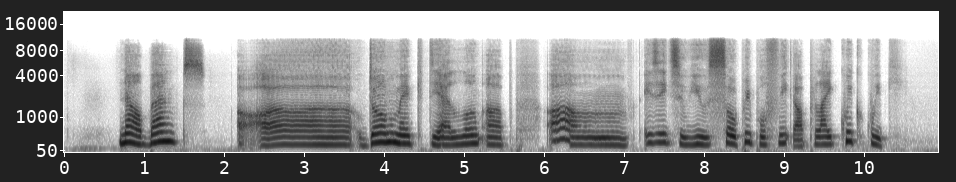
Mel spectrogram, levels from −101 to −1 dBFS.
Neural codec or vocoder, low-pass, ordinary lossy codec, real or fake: codec, 16 kHz in and 24 kHz out, 0.4 kbps, LongCat-Audio-Codec, fine tuned four codebook decoder; 10.8 kHz; none; fake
